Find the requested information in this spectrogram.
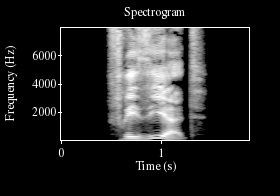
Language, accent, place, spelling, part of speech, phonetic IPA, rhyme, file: German, Germany, Berlin, frisiert, adjective / verb, [fʁiˈziːɐ̯t], -iːɐ̯t, De-frisiert.ogg
- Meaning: 1. past participle of frisieren 2. inflection of frisieren: third-person singular present 3. inflection of frisieren: second-person plural present 4. inflection of frisieren: plural imperative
